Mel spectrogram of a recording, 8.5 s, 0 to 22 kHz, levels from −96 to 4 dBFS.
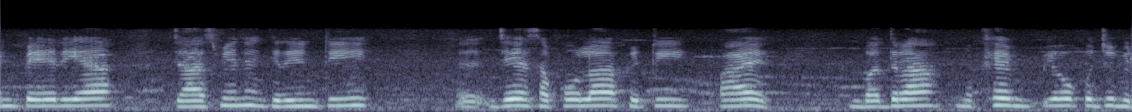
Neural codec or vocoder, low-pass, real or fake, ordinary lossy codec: none; none; real; none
